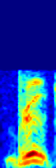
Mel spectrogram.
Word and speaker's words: brut: Brut, B-R-U-T, the most common style of champagne. You find this all over the place. Pronounced brut, B-R-U-T.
